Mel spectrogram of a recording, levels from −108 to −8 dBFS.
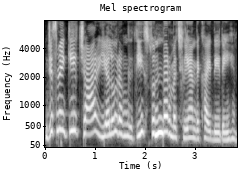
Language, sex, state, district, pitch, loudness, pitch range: Hindi, female, Bihar, Darbhanga, 310 Hz, -12 LUFS, 225-360 Hz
